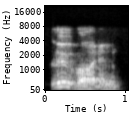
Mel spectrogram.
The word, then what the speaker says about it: Leeuwarden: another guest speaker, Mark Vijver from Medisch Centrum Leeuwarden from Holland.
